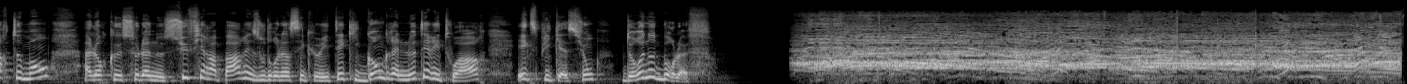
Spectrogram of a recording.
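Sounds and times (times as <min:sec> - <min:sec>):
speech: 0:00.0 - 0:07.2
crowd booing: 0:07.9 - 0:14.0.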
